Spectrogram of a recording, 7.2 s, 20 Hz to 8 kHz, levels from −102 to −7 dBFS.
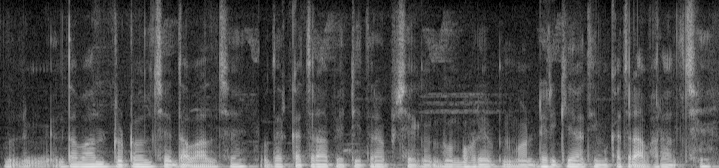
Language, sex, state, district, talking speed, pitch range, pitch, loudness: Maithili, male, Bihar, Saharsa, 135 wpm, 95-105 Hz, 100 Hz, -27 LUFS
